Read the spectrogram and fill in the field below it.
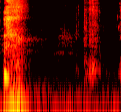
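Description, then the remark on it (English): Loud crunching of crispy marshmallow cereal being chewed, with three sharp bursts: a big crunch at the start, then two shorter ones, separated by brief quiet gaps. “Oh, that is a big crunch.”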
